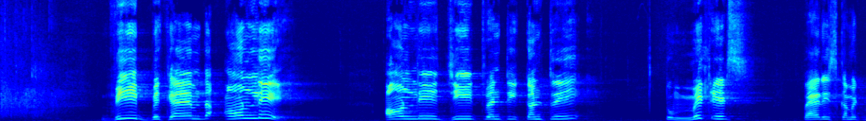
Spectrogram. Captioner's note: applause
